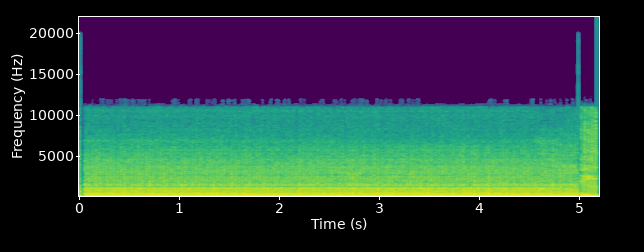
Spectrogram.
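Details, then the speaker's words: Honda 2200 generator at 13.1 hours into an extended run powering an RV air conditioner: low, even drone with a steady pulse of about four beats per second, no surges or knocks; normal running under load. "see that the hours are at 13.1 hours running and this is it this is all the noise that it makes"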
